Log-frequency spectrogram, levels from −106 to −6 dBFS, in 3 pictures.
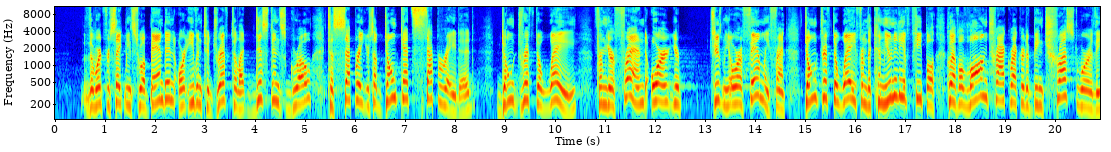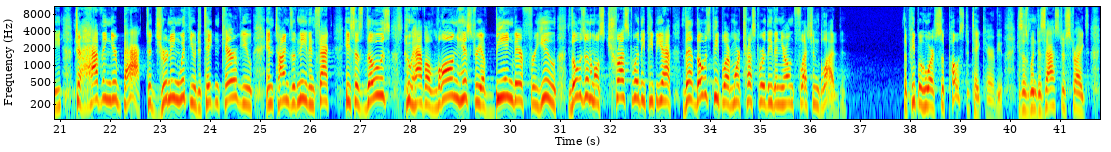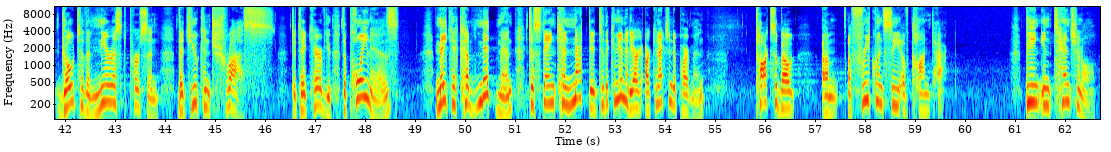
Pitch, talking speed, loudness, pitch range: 215 Hz, 150 wpm, -27 LUFS, 190-245 Hz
